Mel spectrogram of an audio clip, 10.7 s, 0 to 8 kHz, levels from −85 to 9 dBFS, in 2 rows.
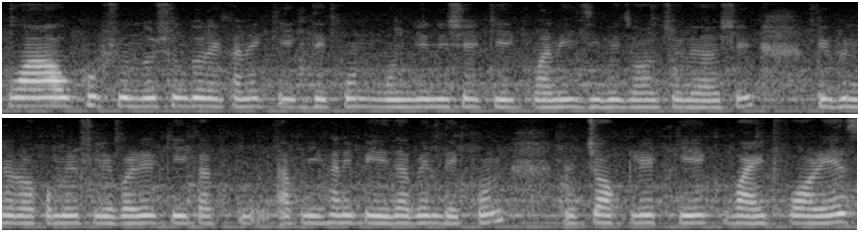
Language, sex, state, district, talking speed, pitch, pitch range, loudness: Bengali, female, West Bengal, North 24 Parganas, 175 wpm, 200 Hz, 195-210 Hz, -19 LUFS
